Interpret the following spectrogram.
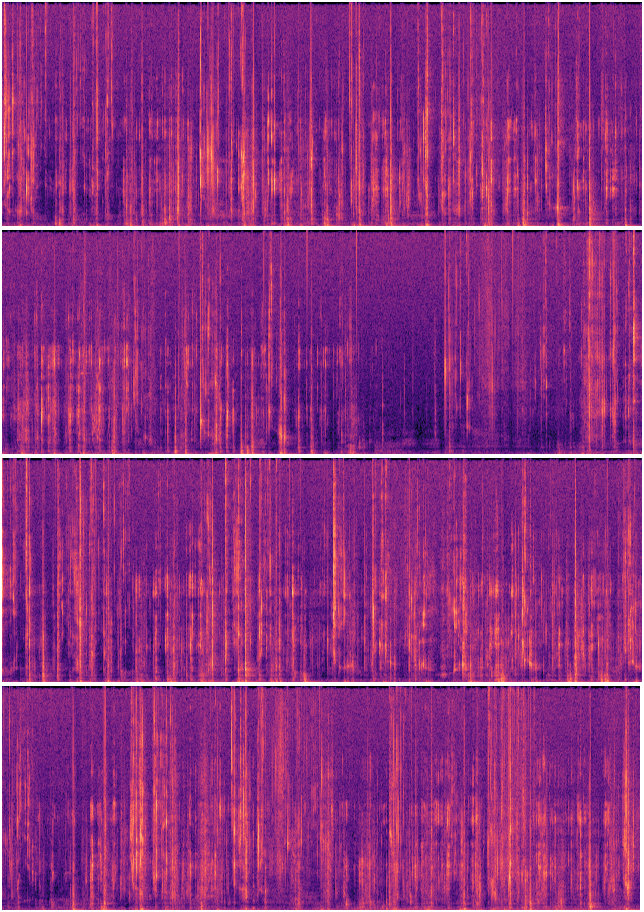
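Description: Close-up chewing of abalone: a rapid, dense run of wet mouth clicks and squelches. It eases off for a couple of seconds about halfway through, then picks up again.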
